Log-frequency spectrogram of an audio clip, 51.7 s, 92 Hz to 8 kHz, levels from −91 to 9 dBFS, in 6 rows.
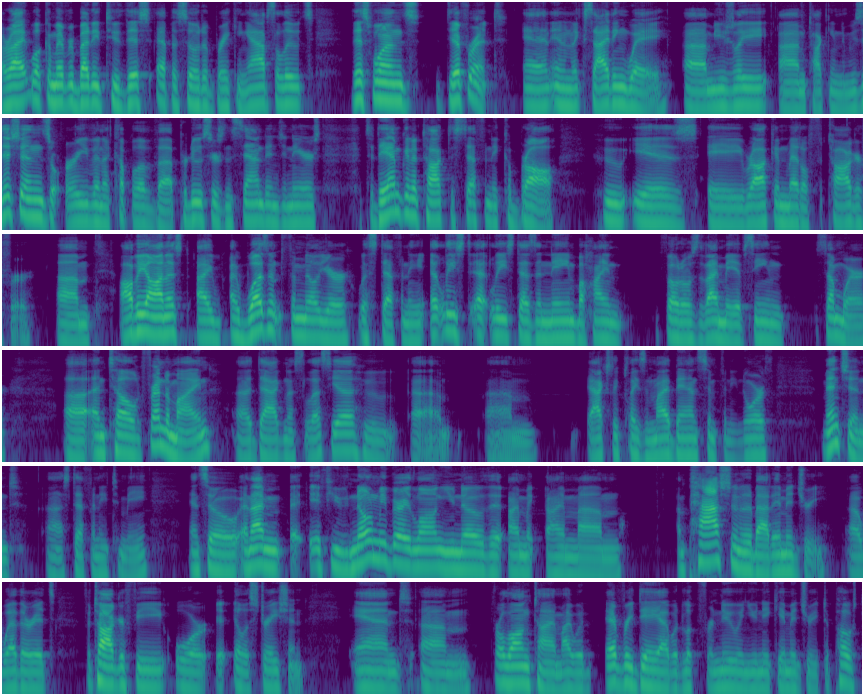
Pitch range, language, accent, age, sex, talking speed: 115-140 Hz, English, American, 40-59, male, 165 wpm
